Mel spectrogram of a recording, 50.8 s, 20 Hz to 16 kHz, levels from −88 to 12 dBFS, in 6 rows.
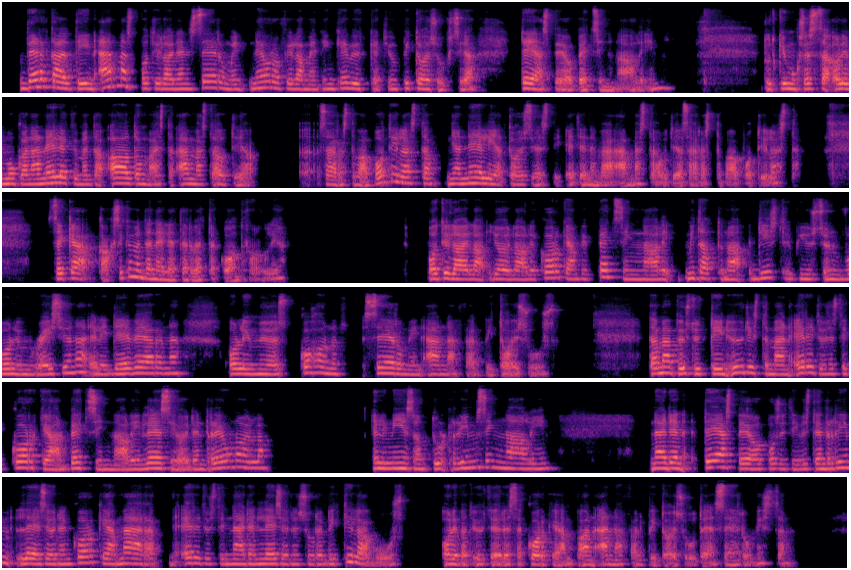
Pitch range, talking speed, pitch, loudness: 190-225 Hz, 85 wpm, 205 Hz, -23 LUFS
